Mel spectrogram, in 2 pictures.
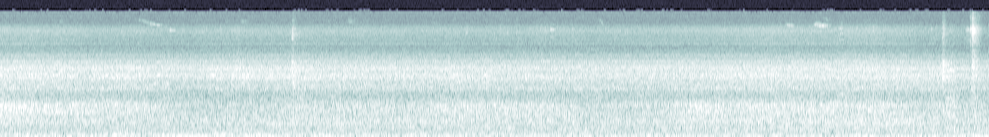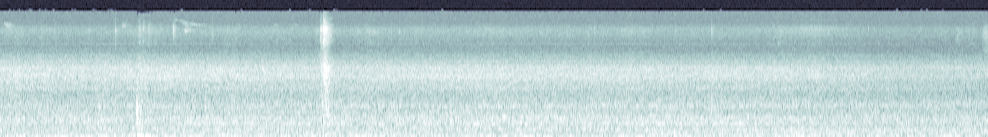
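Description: Long-distance passenger train running, heard from inside the carriage: a steady rumble of the wheels on the rails, with a few short sharp clicks near the middle.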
